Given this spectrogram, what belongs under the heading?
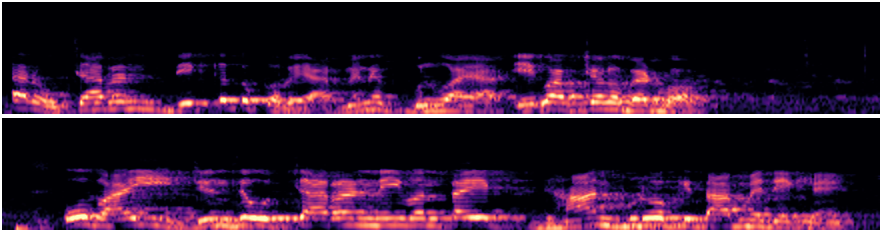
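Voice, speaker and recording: A man teaching a class, coaxing and scolding students and leading them through slow recitation. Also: high voice, expressive. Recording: dull echoey hall, students audible.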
